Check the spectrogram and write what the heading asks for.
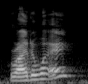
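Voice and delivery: high, loud rising ask; Vertinsky asks if it is urgent; eager question. Acted. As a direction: check eagerly.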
